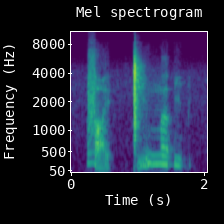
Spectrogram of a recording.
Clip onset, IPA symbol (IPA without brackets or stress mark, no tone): zˤ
